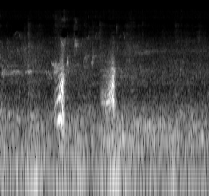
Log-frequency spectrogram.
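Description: Two short calls from pond-dwelling water frogs (Pelophylax sp.), about a second apart, over a steady low background.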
